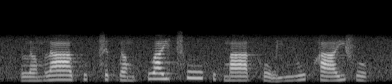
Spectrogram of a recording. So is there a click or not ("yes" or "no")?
no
